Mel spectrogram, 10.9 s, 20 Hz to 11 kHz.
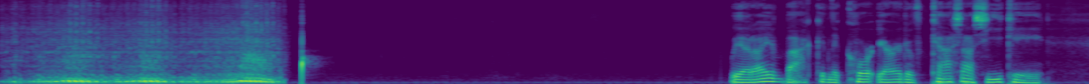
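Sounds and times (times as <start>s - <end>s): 
motorcycle with sidecar engine rumble: 0.0s - 2.9s
sharp pop: 2.9s - 3.3s
speech: 7.3s - 10.6s.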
